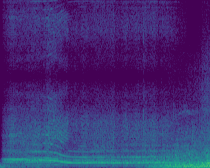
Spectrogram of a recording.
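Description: A high-revving racing motorcycle engine passing at speed. Its note glides down in pitch about a second in as it goes by, then holds steady at the lower pitch.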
